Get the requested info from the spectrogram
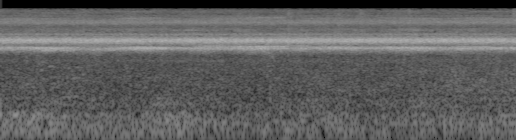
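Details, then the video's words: Night-time cricket chorus in a Virginia backyard during summer, an unbroken high-pitched pulsing trill from many insects, with soft low background noise throughout. "Crickets Chirping Summer Night in Virginia"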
